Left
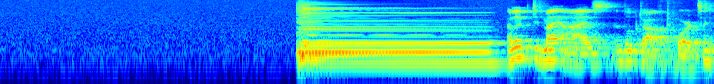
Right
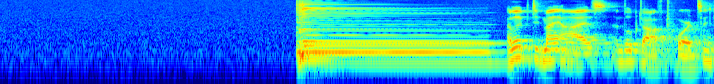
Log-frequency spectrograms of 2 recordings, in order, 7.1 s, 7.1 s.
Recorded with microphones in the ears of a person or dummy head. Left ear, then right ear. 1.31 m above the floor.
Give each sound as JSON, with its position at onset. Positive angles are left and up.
{"t": 3.0, "sound": "a guitar", "side_deg": -40, "distance_m": 1.3}
{"t": 5.1, "sound": "a man speaking", "side_deg": -30, "distance_m": 0.8}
